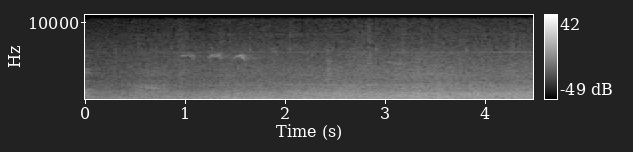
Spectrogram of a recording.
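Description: Outdoor background noise: a steady rushing sound with a low rumble that slowly grows louder, and a few faint high chirps about a second in.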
